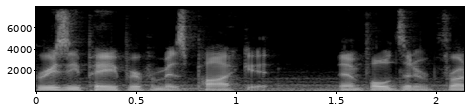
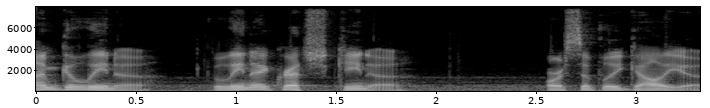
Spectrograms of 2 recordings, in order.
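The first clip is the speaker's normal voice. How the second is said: plain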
